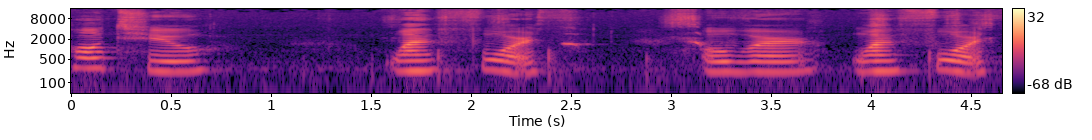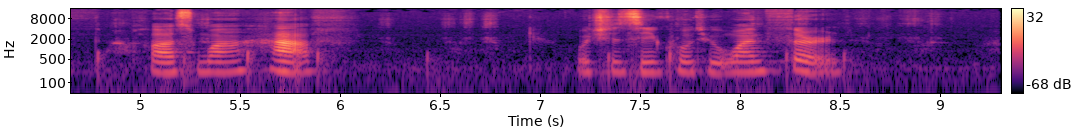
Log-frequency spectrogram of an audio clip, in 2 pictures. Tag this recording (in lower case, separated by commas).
inside a large room or hall, speech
